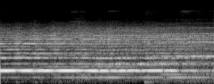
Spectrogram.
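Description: Home karaoke: amplified singing through a microphone over a backing track, with one long note held steady that ends near the end.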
